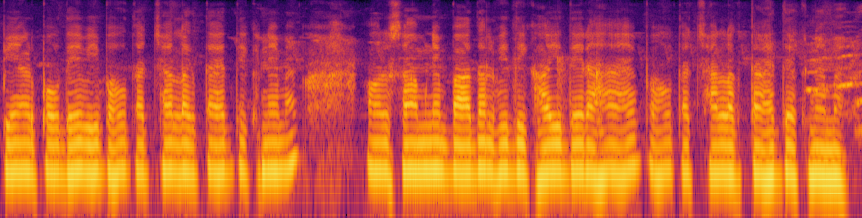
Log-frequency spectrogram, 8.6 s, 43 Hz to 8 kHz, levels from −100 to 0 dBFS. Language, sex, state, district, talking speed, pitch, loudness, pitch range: Maithili, male, Bihar, Araria, 145 wpm, 125 Hz, -16 LUFS, 125-130 Hz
